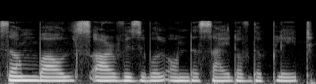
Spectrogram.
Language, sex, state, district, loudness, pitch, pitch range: English, female, Assam, Kamrup Metropolitan, -15 LUFS, 170 Hz, 170-175 Hz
